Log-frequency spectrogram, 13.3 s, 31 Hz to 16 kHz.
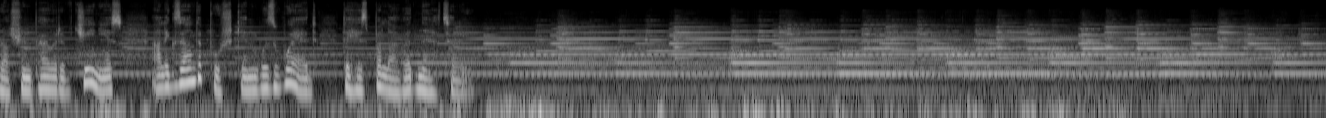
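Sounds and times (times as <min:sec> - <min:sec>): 
speech: 0:00.0 - 0:04.9
church bells pealing from several towers: 0:00.0 - 0:13.2.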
